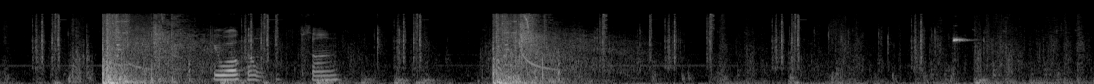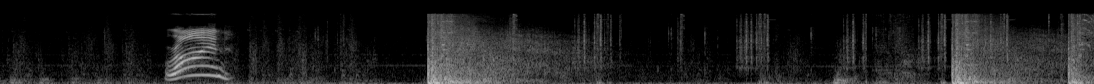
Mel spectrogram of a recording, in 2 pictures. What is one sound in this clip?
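Gunshots crack repeatedly.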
